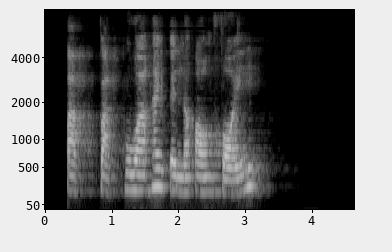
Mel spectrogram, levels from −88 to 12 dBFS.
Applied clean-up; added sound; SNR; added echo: neural mask model DeepFilterNet 3.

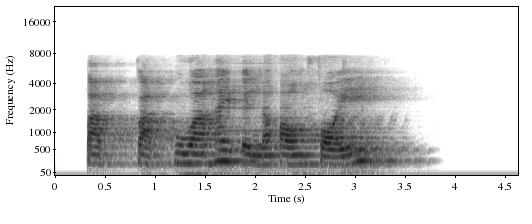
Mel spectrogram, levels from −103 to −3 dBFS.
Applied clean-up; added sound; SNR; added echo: neural separator model SepFormer DNS4.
